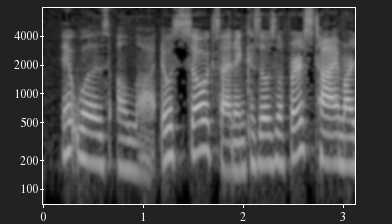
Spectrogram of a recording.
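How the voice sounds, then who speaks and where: A woman with an American accent, an ordinary speaking voice, medium pitch and ordinary pitch variation. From Chicago. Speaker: college track athlete. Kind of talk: interview.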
